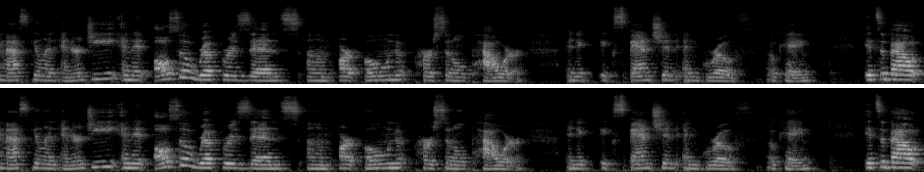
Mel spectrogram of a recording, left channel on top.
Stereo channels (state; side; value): normal; both; correlation 0.35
